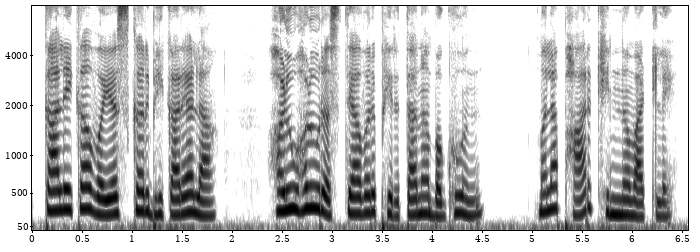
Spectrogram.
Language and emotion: Marathi, sad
